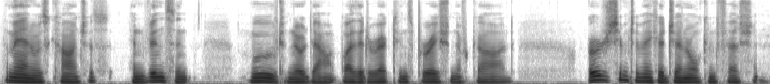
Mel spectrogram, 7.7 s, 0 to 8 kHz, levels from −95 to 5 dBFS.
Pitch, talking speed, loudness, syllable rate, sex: 105 Hz, 155 wpm, -19 LUFS, 5.6 syllables/s, male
